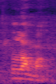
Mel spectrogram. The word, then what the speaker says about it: plumber: it has to be plummer plummer see b is completely silent in here i need a plumber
